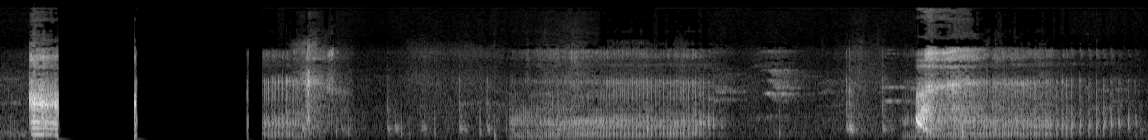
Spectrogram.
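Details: Loud, rough, fluttering snoring breaths with rattling pulses and a few sharp bursts in a small room, from a sleeper; snoring.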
